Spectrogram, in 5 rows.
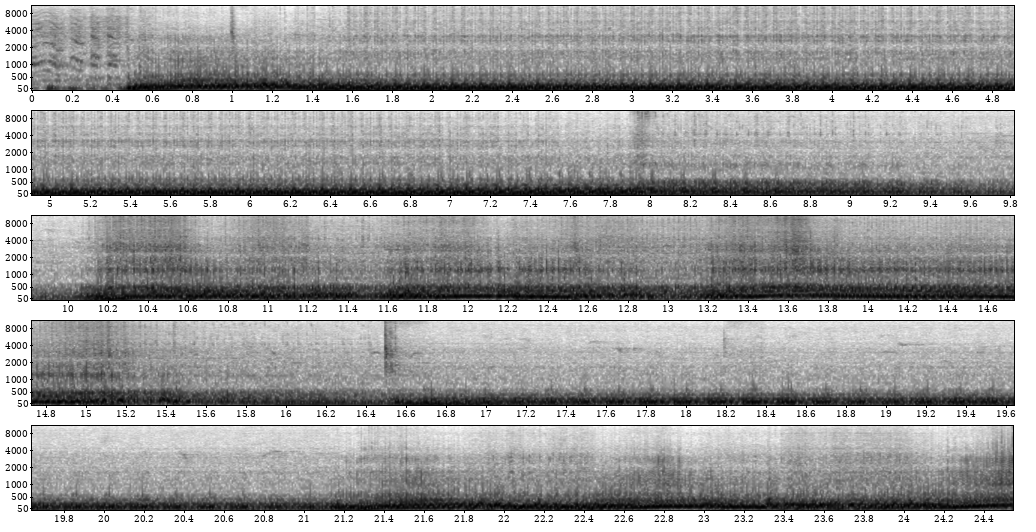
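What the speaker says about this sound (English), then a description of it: "I'm going to rev it in quiet mode, and then we will rev it in sport or track mode" A 2019 Ford Mustang Bullitt engine rumbles loudly close by, revving up and dropping back several times with a deep, throaty exhaust roar between steadier idling.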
